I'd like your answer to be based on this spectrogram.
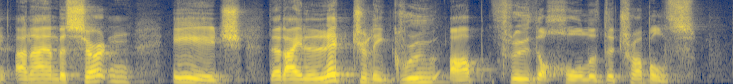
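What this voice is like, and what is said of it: Northern Irish Belfast accent. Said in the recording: “I grew up in Belfast, as you can probably tell from my accent.”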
